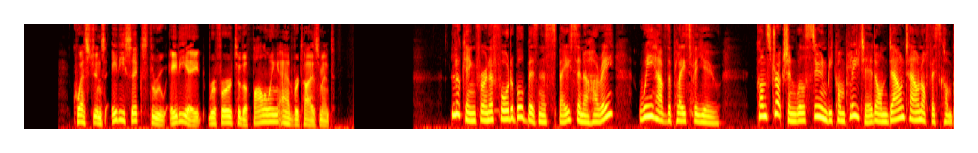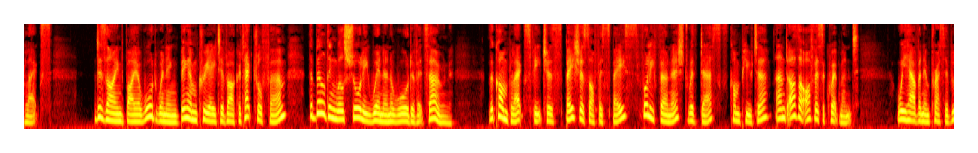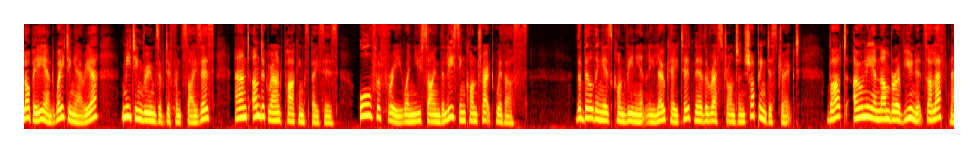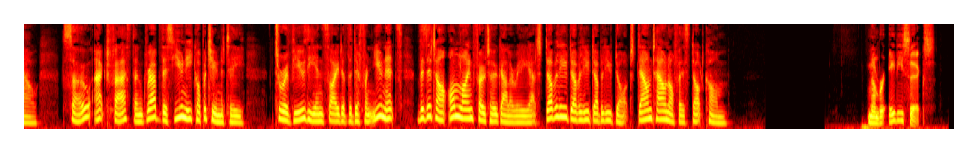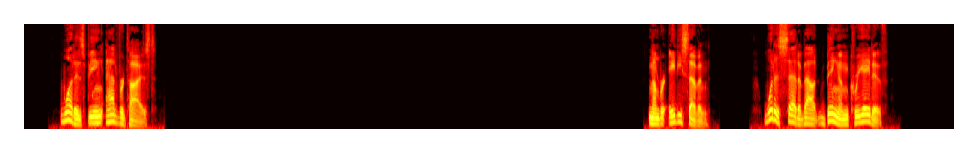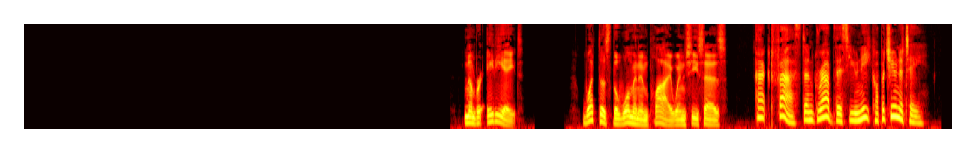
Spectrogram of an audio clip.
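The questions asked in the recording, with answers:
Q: What is being advertised?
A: Office space in a downtown office complex

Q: What is said about Bingham Creative?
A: It is an award-winning firm that designed the building

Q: What does the woman imply when she says,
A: Only a few units are left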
